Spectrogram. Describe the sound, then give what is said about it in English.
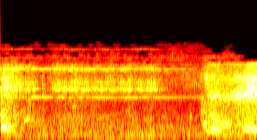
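A doorbell rings with a steady, harsh electric buzz that runs unbroken for about two seconds and grows louder and brighter near the end. No one speaks. “You can't answer the doorbell, can you, Henry?”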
